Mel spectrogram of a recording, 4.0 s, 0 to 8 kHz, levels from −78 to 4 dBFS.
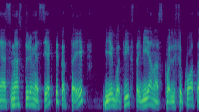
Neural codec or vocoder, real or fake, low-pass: none; real; 7.2 kHz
